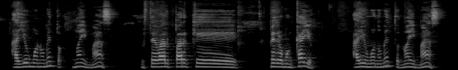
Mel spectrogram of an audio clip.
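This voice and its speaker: The pace is fairly slow. Long pauses come often. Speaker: local official. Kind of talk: radio talk show interview.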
